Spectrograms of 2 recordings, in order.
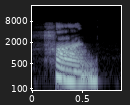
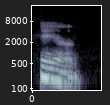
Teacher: aa is always pronounced ah never ever like a an apple or in hand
